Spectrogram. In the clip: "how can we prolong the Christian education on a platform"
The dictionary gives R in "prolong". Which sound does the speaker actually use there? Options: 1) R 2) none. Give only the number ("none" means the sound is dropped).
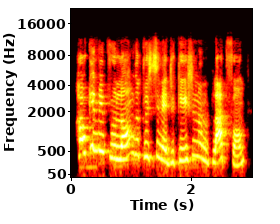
1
